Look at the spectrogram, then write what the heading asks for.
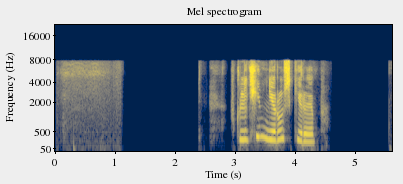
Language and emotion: Russian, neutral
